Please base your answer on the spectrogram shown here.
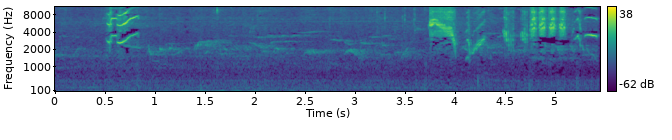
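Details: Oriental magpie-robin song opening with a single sweeping whistle, then a quiet stretch over steady low hum, ending in a burst of quick high chattering notes.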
